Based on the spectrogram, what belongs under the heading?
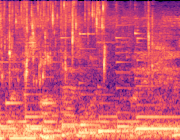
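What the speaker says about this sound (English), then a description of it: "Then we're going to pour some water in to be the ocean." Water poured into a shallow land bridge model to form an ocean, a steady splashing and trickling stream close by with a faint low hum underneath and no talk.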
